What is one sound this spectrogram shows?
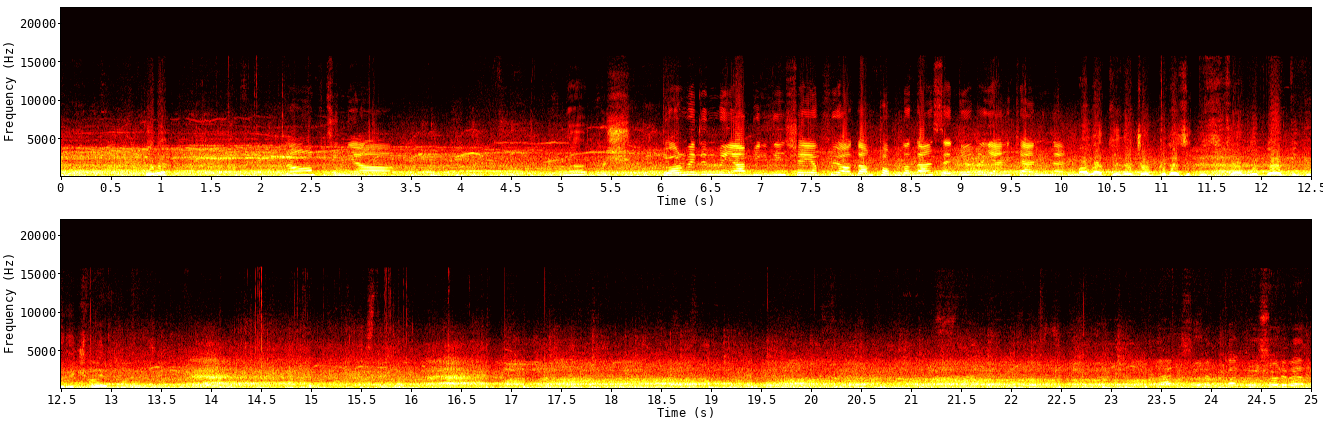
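A large crowd roars and chants steadily in a big open stadium.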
